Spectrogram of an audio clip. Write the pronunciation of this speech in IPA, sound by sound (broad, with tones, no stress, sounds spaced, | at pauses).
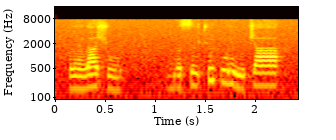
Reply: l ɛ̃˨ l a˧ ʃ u˨ | b ə˨˦ s ɨ˧ t͡ʃ ũ˦ p u˧ ɾ ĩ˨ ŋ t͡ʃ aː˦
